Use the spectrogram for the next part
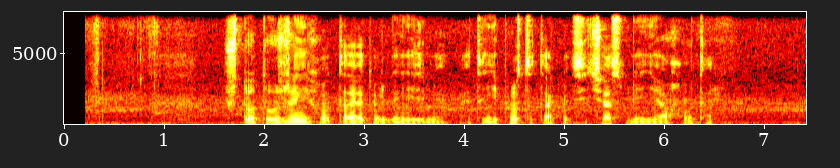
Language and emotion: Russian, sad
